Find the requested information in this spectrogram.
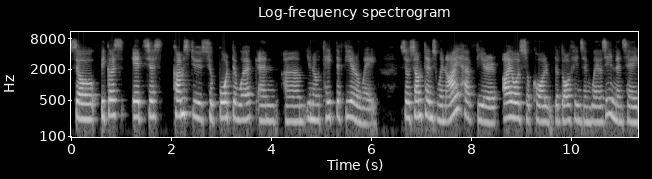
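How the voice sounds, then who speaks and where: Against a quiet background, a woman speaks fairly slowly with an Estonian accent, her fairly high pitch showing ordinary variation. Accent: Estonian accent, noticeable. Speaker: holistic coach. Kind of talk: interview. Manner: casual, many fillers.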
